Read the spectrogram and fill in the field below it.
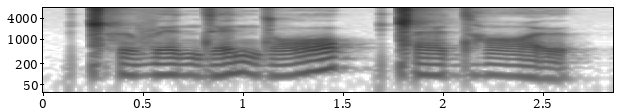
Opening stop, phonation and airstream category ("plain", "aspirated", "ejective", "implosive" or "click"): click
